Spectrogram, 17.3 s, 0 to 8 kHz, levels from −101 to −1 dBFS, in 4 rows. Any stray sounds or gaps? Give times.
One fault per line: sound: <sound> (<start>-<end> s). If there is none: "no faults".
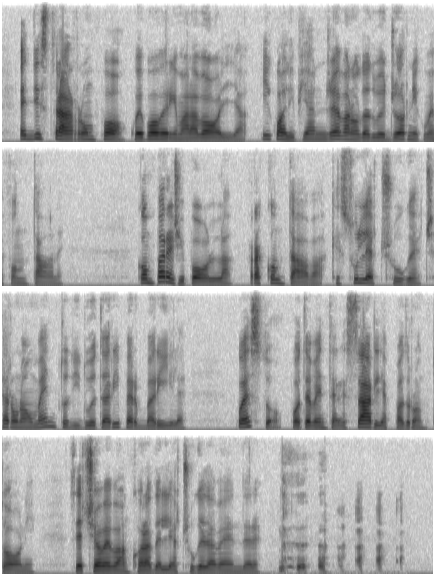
sound: laugh (15.7-17.0 s)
